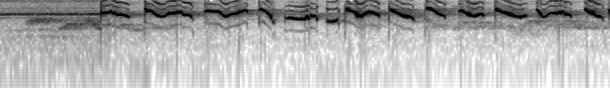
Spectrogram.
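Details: Training líu đấu, the fighting contest song of a Japanese white-eye: after a short faint lead-in, loud rapid looping chirps burst out, tightly repeated at high pitch.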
